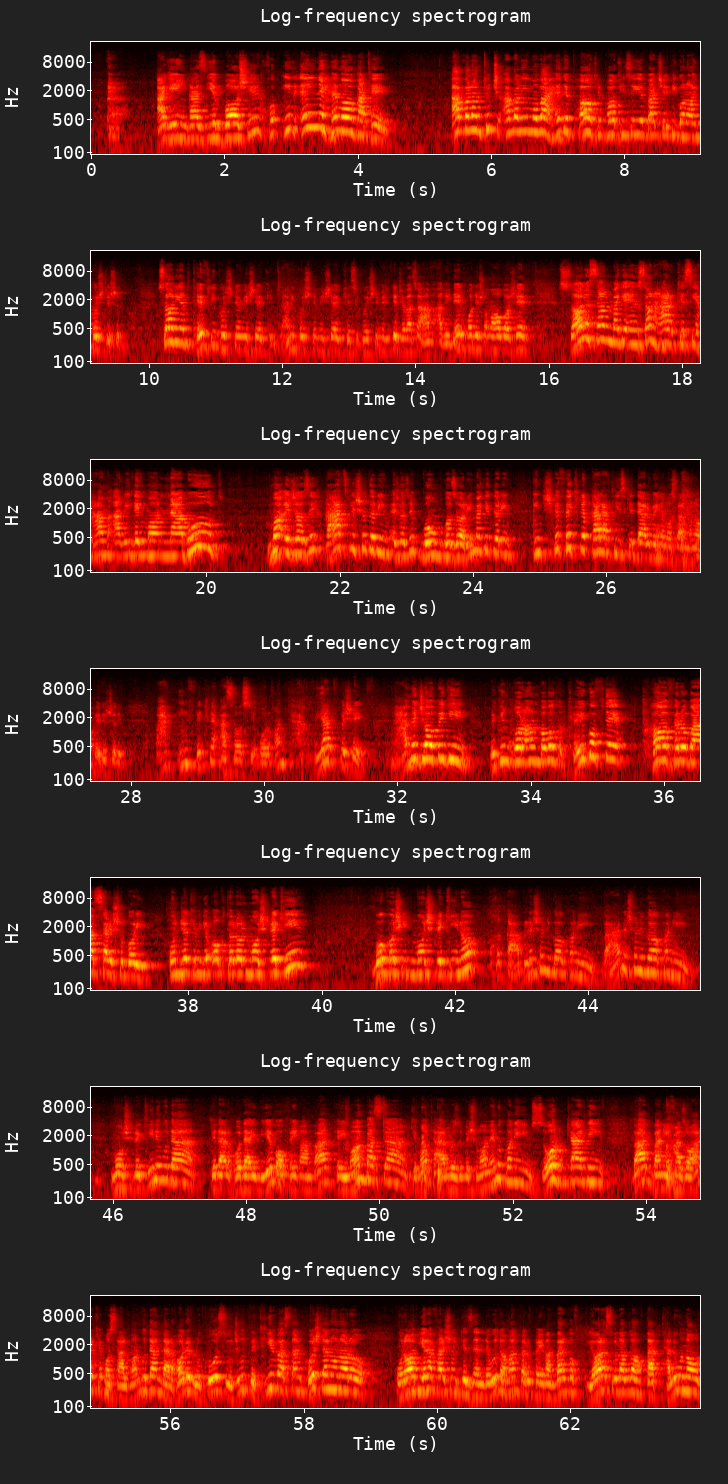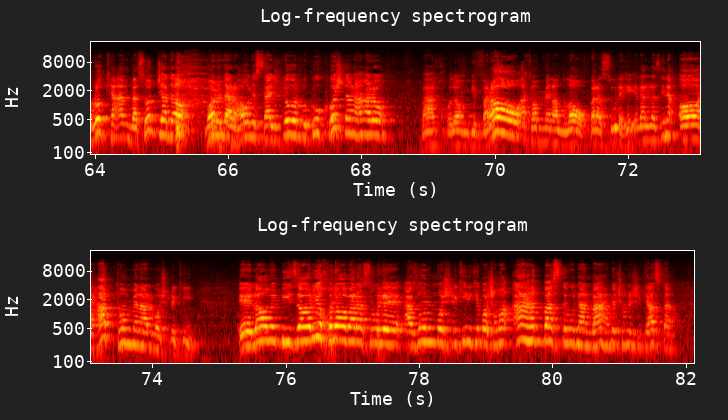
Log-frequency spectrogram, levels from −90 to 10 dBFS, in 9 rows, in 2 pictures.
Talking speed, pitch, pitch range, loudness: 145 wpm, 225 Hz, 190-260 Hz, -30 LUFS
